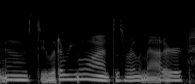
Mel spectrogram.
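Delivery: very soft, dismissive mumble. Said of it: "we're just kinda like".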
